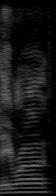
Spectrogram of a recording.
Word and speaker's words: Daeron: Daeron?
